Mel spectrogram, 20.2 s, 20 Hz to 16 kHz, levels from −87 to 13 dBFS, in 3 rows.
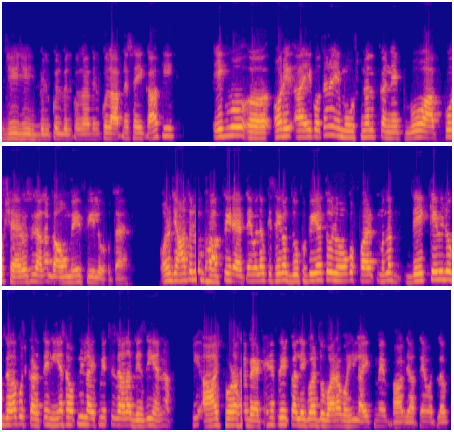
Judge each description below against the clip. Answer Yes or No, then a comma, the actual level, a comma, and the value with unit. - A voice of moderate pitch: Yes, medium, 170 Hz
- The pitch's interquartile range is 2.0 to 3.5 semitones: No, average, 3.9 semitones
